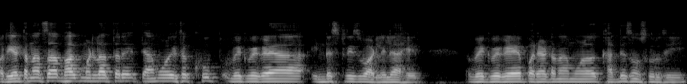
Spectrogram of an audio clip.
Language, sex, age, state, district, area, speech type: Marathi, male, 18-30, Maharashtra, Kolhapur, urban, spontaneous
